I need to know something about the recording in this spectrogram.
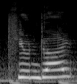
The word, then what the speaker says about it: Hyundai: love to ask you about how do you pronounce um hyundai or hyundai or hy precise Korean hyundai.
